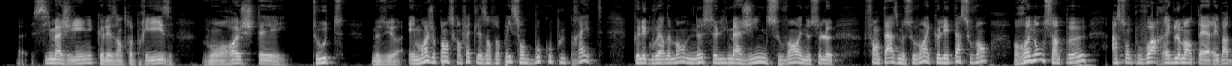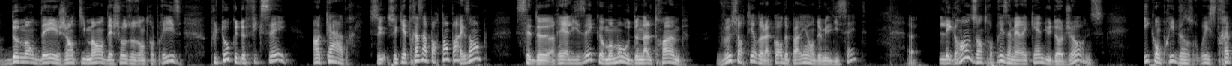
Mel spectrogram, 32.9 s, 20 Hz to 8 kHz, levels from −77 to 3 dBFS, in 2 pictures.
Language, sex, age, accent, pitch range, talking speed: French, male, 30-49, French, 105-150 Hz, 175 wpm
